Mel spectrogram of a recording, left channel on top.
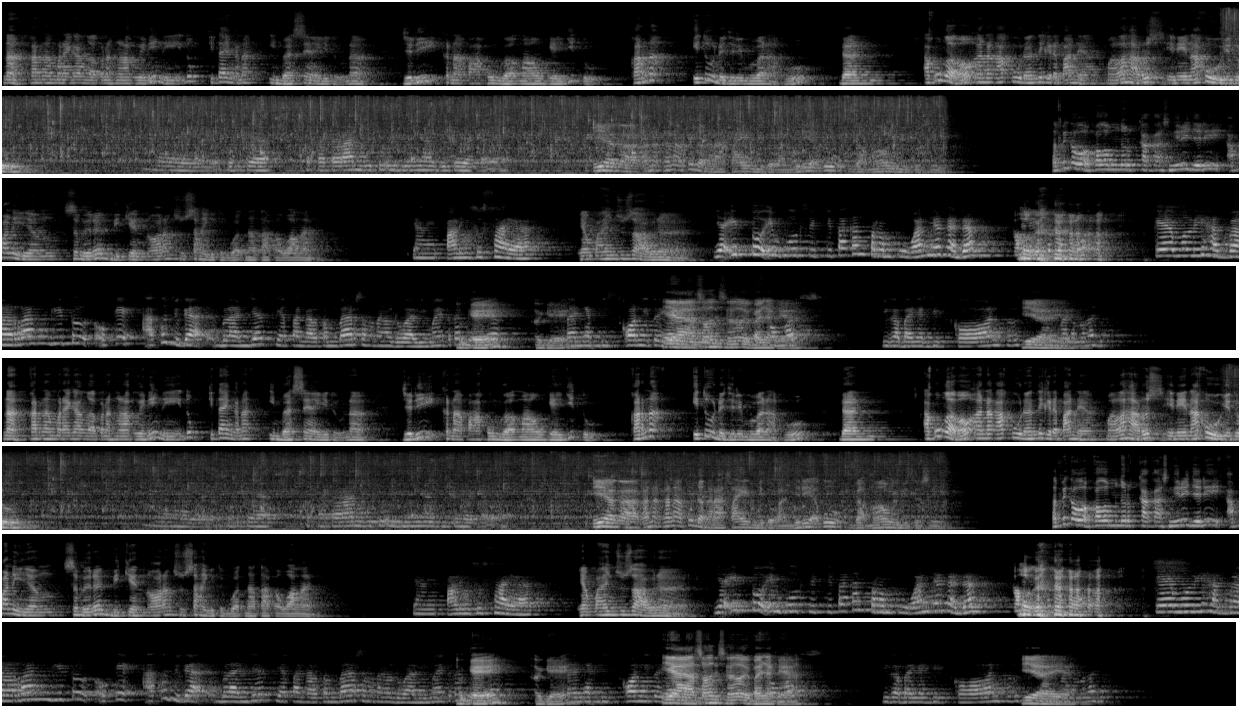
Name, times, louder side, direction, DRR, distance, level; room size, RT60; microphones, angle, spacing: voice 1, 0.0-3.7 4.0-6.0 6.3-6.6 6.9-8.0 8.4-8.8 9.2-12.8 18.3-21.8 22.9-27.9 30.5-31.6 34.9-35.7 41.7-42.1 42.4-42.8 43.7-45.1 47.3-47.8, right 3 dB, 35° right, 8 dB, 0.7 m, -27 dB
sound 1, 12.2-21.8, left 5 dB, 45° left, 1.0 m, -36 dB
voice 2, 13.8-15.1 15.4-17.4 23.2-23.3 23.8-23.9 28.8-30.1 31.9-34.6 34.9-35.6 36.3-42.1 42.7-44.3 44.6-45.1 45.9-48.1, left 3 dB, 85° left, 3 dB, 1.5 m, -30 dB
23.5 x 8.5 x 3.2 m, 0.93 s
head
